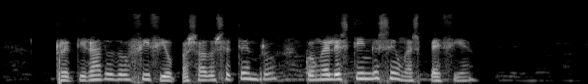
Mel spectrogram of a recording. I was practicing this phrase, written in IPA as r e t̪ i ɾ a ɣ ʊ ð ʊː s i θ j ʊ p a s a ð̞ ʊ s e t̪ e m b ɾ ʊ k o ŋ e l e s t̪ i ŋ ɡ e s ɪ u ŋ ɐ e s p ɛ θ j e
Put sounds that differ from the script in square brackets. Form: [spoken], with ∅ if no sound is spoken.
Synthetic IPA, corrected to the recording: r e t̪ i ɾ a [ð] ʊ ð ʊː [f] i θ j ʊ p a s a ð̞ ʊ s e t̪ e m b ɾ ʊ k o ŋ e l e s t̪ i ŋ ɡ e s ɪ u ŋ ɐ e s p ɛ θ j e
